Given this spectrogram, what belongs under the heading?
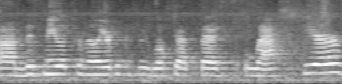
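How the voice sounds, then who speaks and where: A woman talks at a moderate pace with fairly even intonation. Audible room echo and noticeable background noise come through. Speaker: school administrator presenting policies. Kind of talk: board meeting presentation. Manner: hesitant, many fillers.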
